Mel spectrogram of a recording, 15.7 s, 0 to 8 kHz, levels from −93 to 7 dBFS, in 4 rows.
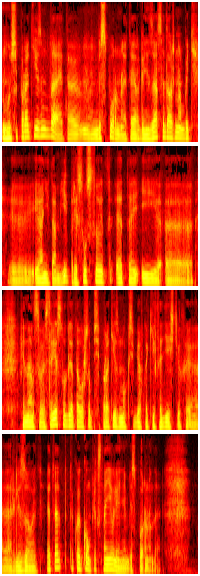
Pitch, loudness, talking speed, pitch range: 95 Hz, -22 LUFS, 125 wpm, 85-115 Hz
